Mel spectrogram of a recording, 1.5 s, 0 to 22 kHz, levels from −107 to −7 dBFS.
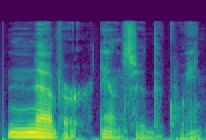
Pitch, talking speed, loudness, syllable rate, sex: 95 Hz, 155 wpm, -18 LUFS, 5.0 syllables/s, male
